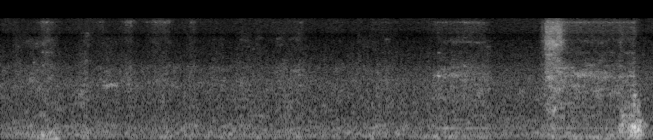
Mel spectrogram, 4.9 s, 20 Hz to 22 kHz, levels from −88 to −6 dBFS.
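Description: A speech recording, with nothing technically wrong with it.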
